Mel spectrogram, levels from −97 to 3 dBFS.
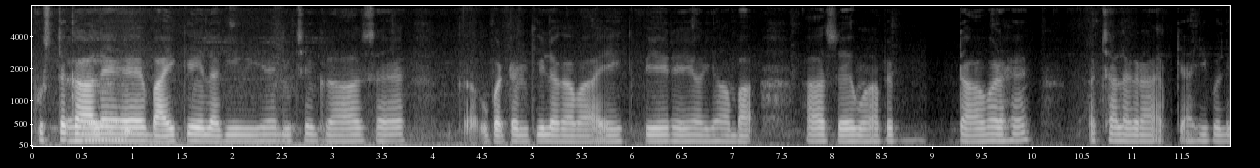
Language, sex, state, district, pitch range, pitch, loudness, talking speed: Hindi, male, Bihar, Madhepura, 135-140 Hz, 135 Hz, -24 LUFS, 170 wpm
